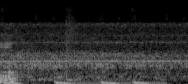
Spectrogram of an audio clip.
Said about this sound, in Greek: Και Τώρα, κάτι ακούγεται και κάτι φυσάει. Τι, τι έχεις δίπλα και φυσάει. Βγάλω αυτό το ανεμιστηράκι.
